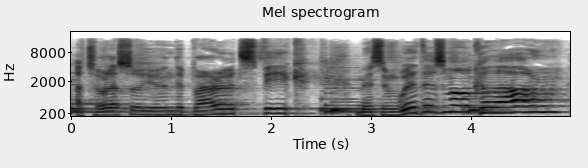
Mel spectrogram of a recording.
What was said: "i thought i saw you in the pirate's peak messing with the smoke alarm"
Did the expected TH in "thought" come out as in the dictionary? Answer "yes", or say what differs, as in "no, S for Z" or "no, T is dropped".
no, T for TH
